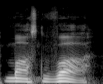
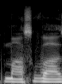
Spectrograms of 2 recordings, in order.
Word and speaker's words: Moskva: It looks like almost M-O-C-K-B-A. And the reason why it sounds like Moskva is because that B, what looks like a capital B in Cyrillic and in Russian, that's pronounced V as in Victor. It's pronounced V in Russian. And so that's why you get that Moskva. That's how you get that sound.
